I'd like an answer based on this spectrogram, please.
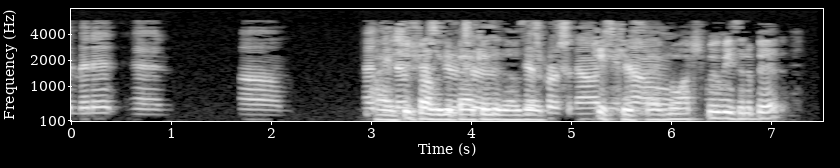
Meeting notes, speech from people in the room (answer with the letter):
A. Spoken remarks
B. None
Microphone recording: A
